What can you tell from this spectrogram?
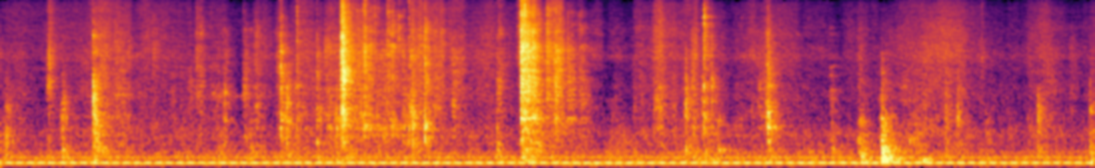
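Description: Metal forcible-entry hand tools knocking and clinking as they are picked up and handled, with two louder clanks a few seconds in and lighter knocks scattered through. A steady low hum runs underneath.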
